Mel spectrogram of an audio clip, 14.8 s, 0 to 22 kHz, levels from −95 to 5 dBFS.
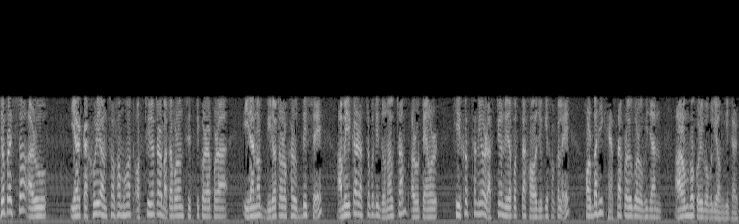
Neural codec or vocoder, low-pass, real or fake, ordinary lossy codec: none; 3.6 kHz; real; none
